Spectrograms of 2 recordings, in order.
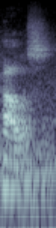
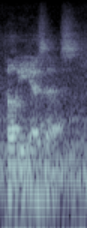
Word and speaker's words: Powless: So you have to say your first and last name, you have to spell it. Okay, my name is Powless, Powless.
